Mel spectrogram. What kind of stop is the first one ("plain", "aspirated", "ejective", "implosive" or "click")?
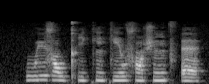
ejective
